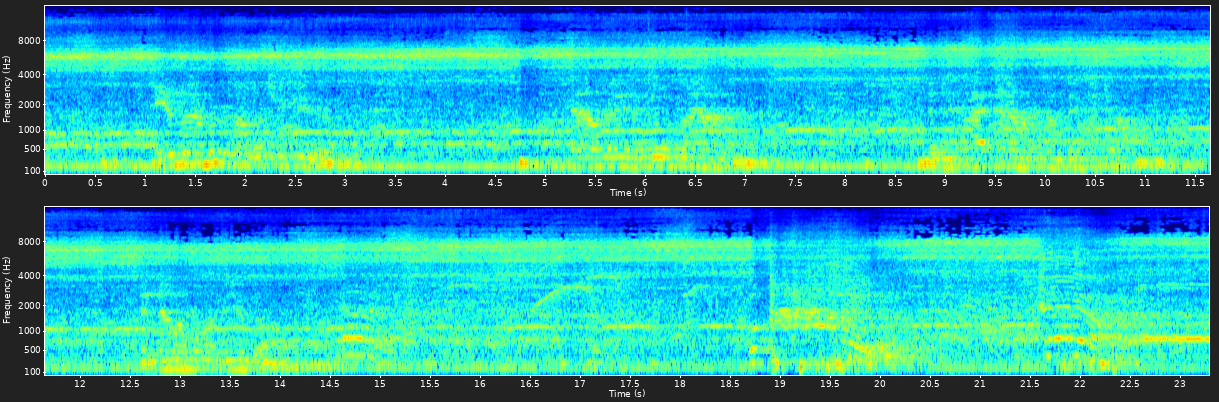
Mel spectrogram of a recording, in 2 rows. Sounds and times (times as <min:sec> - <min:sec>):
Music: 0:00.0 - 0:23.2
Speech: 0:01.1 - 0:03.2, 0:05.2 - 0:07.2, 0:08.7 - 0:11.1, 0:12.6 - 0:15.1, 0:18.7 - 0:20.2, 0:21.6 - 0:22.4.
